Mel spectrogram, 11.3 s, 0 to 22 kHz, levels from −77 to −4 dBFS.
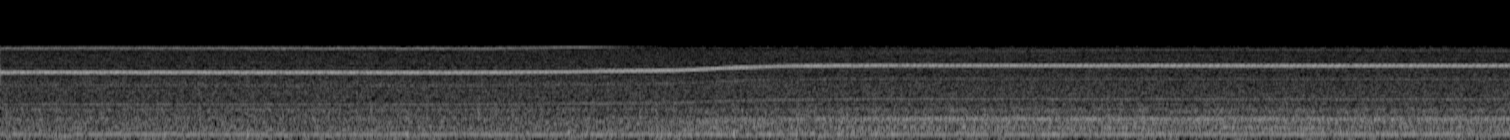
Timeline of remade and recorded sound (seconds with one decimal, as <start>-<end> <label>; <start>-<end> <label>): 0.0-11.3 remade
